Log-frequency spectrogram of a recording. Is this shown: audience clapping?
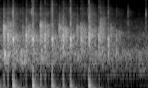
yes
